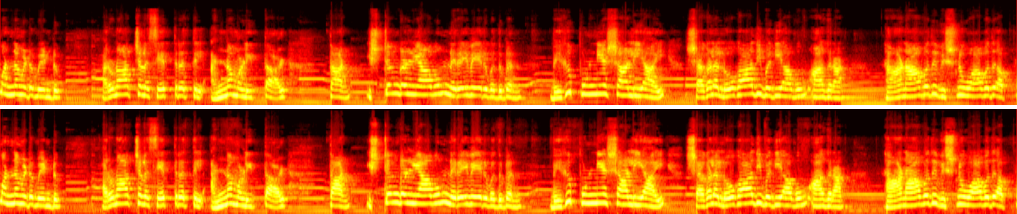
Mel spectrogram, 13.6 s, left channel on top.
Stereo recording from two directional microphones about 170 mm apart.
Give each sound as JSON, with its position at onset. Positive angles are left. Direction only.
{"t": 0.0, "sound": "a woman's voice", "side_deg": -15}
